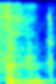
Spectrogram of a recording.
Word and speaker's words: Frederic: Yeah, not for everyone, not when you have to get it right. It's Frederick, dog. It's Frederick. Frederick.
